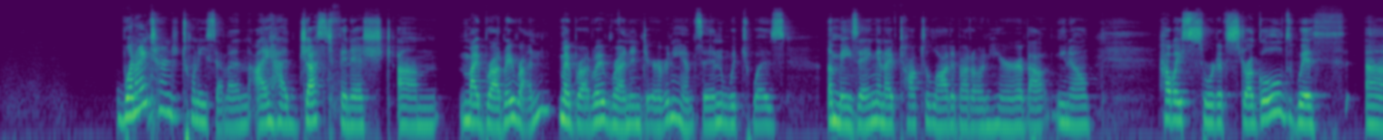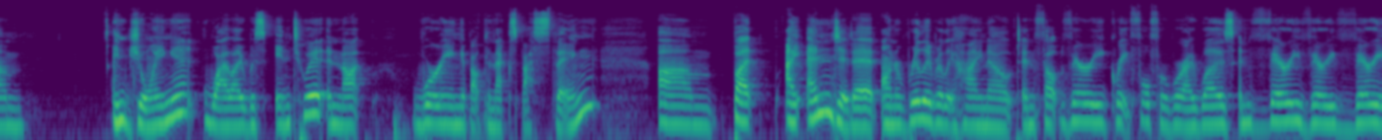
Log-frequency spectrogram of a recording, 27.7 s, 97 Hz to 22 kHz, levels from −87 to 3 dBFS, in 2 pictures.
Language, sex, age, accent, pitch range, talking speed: English, female, 20-39, American, 170-210 Hz, 170 wpm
